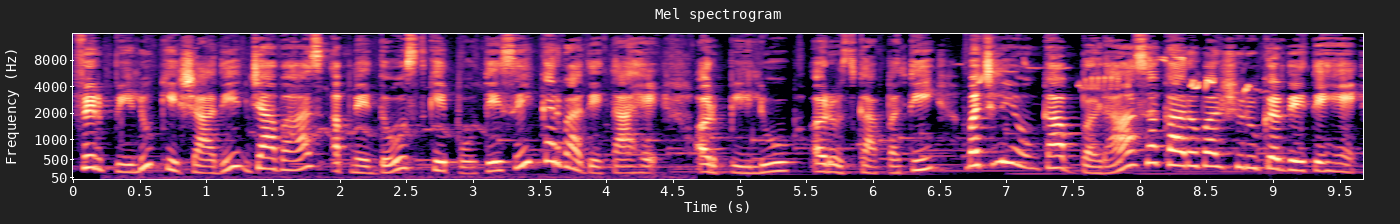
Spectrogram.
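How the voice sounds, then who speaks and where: A woman telling a children's moral story, with clear, steady narration. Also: on the high side, a little slow, hardly any pauses, soft background music.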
